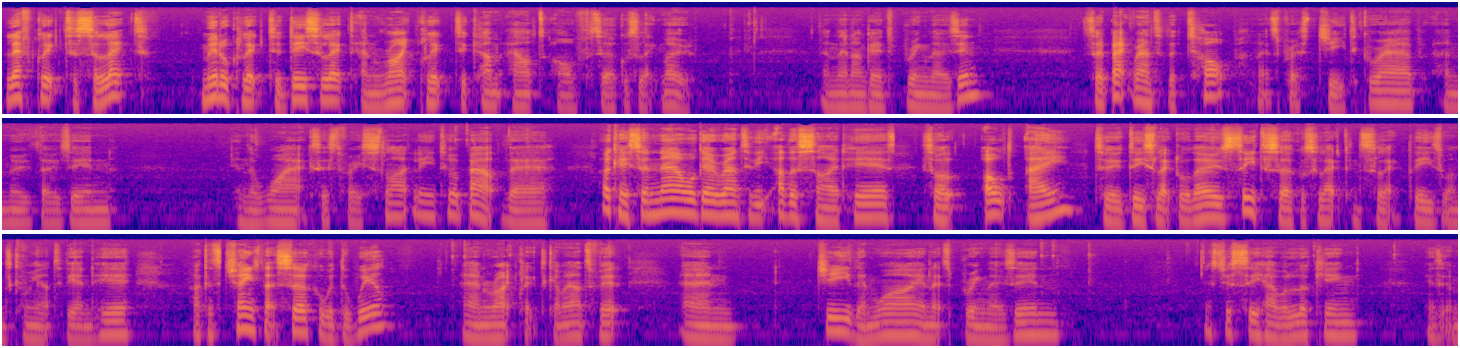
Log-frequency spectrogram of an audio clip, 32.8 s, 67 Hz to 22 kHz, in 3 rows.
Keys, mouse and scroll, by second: 5.5-7.4 middle drag, 8.3 KP_7, 10.0 g, 14.8-16.0 middle drag, 16.0-16.6 scroll up 3, 16.6 middle click, 18.4 alt+a, 19.9 c, 25.5 middle click, 27.8 g, 30.1-31.8 middle drag, 31.8-32.2 scroll down 3, 32.2-32.7 middle drag.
